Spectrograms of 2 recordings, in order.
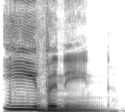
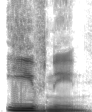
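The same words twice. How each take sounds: First: Evening in three syllables, EV-E-NING. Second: Evening in two syllables, EVE-NING. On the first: Teacher contrasts the full form with the short one. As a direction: say every beat of evening. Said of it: "three sounds". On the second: Teacher contrasts the short form with the full one. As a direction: clip the middle vowel out of evening. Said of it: "Two sounds". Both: Shown as a demonstration.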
